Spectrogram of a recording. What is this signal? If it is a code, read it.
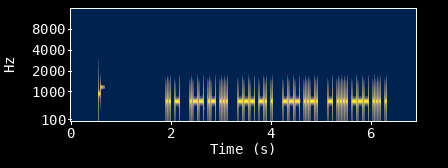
Morse code, heard as a keyed tone, about 40 wpm, 700 Hz. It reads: IT WAS ONE OF THOSE
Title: Sets of 5 Words Encore 40wpm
